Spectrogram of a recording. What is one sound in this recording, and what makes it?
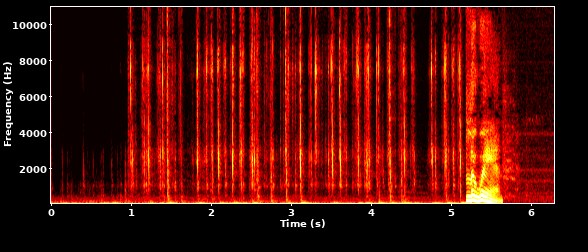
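Computer keys clatter rapidly under typing fingers.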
